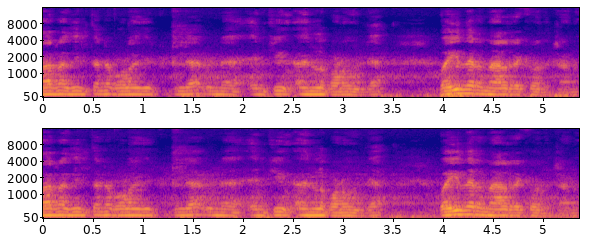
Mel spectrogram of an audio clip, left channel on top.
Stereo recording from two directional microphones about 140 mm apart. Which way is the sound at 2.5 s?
Centre (ahead or behind).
